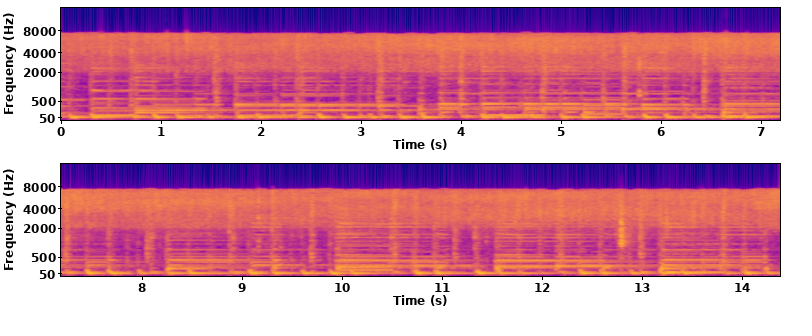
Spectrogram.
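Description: Chicken tikka frying in oil sends up a loud, continuous close sizzle with crackling and occasional stirring scrapes throughout, no voices.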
